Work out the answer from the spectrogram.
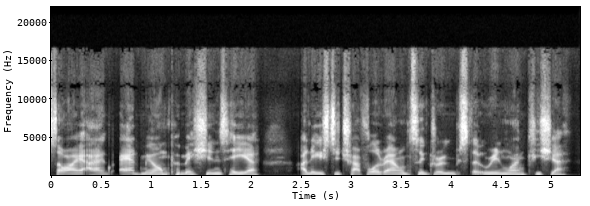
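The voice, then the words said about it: Northern English accent. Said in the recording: “I am from Lancashire. As you can probably tell from my accent, I'm quite northern, from around the Rochdale, Oldham area”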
